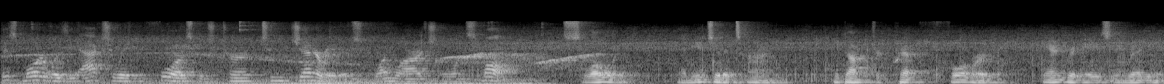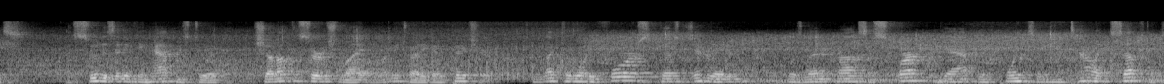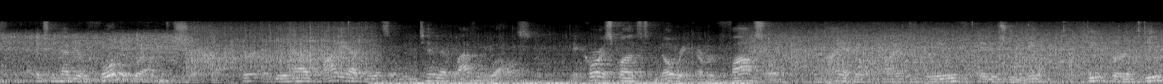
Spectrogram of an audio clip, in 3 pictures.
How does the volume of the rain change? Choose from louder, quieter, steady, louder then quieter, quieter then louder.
louder.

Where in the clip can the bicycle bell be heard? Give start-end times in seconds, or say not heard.
not heard.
